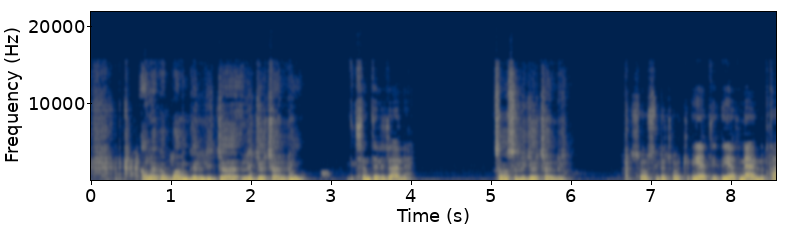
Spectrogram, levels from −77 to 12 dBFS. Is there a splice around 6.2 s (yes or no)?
no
